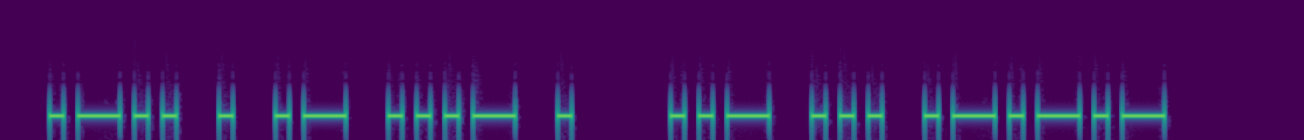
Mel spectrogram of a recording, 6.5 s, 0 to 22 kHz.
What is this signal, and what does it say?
Morse code, heard as a keyed tone, about 17 wpm, 700 Hz. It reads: LEAVE US.
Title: Sentences from Top 400 Words 17wpm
